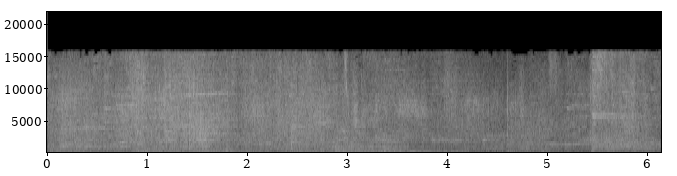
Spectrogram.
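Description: Game spells and attacks crackle, whoosh and burst in a busy fight.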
